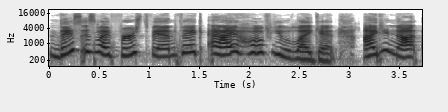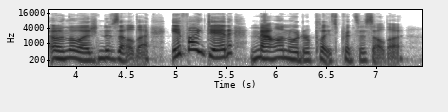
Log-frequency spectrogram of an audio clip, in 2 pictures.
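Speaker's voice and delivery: put-on voice of a child about twelve years old. Reading an old author's note aloud: imitating my twelve-year-old self. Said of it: "I'm trying to do an impression of my twelve-year-old self".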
